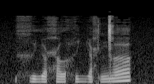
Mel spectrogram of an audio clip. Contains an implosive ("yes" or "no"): no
